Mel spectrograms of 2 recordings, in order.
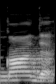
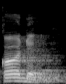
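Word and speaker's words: قد: sini kita bacanya ee ya kode kode nah artinya eat ada e di sini berartiah itu tidak benar atau gak ada itu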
